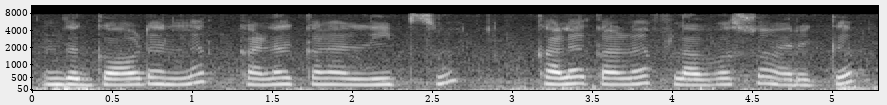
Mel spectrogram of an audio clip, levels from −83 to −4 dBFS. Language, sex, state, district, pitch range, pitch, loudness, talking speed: Tamil, female, Tamil Nadu, Kanyakumari, 230-250 Hz, 235 Hz, -17 LUFS, 100 wpm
